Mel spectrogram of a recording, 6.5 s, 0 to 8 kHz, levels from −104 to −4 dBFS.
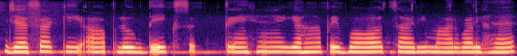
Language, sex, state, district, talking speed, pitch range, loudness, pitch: Hindi, female, Bihar, Kaimur, 120 wpm, 240-250 Hz, -14 LUFS, 245 Hz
